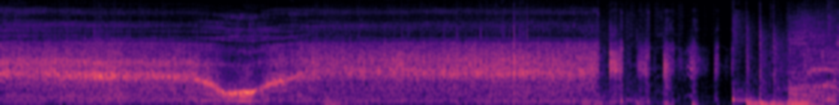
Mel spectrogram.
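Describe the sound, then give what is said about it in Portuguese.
A jet airplane's turbines roar steadily and loudly during takeoff at Afonso Pena airport in São José dos Pinhais, Greater Curitiba, Brazil, with a whining tone that dips and rises again partway through, then the roar turns choppy and broken toward the end. “Parapousos e decolagem, rapaz! É turbina, né? Turbina, cara, vai.”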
